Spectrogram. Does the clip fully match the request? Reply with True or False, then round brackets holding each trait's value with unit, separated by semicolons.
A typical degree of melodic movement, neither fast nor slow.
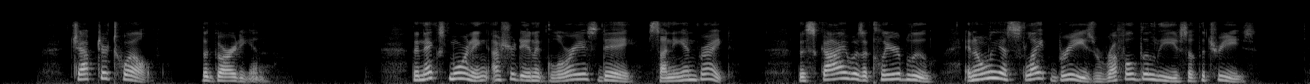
False (5.9 semitones; 145 wpm)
